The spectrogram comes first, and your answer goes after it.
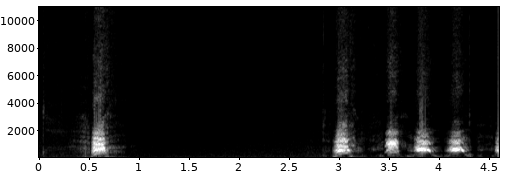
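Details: Groenendael dogs during resource-guarding play: one sharp bark, about two seconds of silence, then a fast run of five loud barks.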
